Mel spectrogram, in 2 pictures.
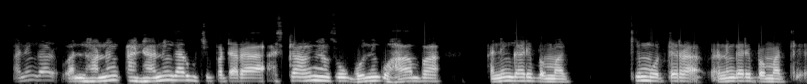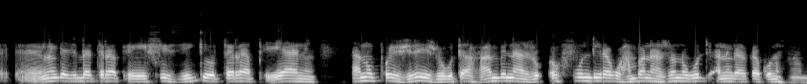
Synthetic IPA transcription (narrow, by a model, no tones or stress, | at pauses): aneŋɡanuananuaneŋɡaɾikut͡ʃipataɾaasi̥kaaɲasoɡʱo̞nikuɦambaː | ne̞ŋɡeaɾipama | kimot̪eɾa̰a̰neŋɡaɾipamata̰neŋɡeat͡ʃiɗat̪eɾapiwefizikiot̪eɾapijani | ano̞poeʐireiʐokutiaɦambenaʐoakufundiɾakuɦambanaʐo̞no̞kutiane̞ŋɡeasikakoniɦaːmba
